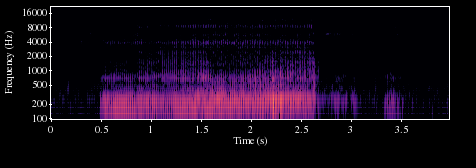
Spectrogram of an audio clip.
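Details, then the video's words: French Bulldog snoring while napping in a funny position: one loud, long, rattling snore of about two seconds with a wheezy edge, followed by a soft short breath. "French bulldog snoring in funny position"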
